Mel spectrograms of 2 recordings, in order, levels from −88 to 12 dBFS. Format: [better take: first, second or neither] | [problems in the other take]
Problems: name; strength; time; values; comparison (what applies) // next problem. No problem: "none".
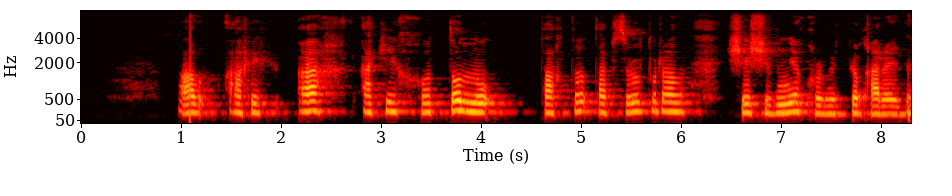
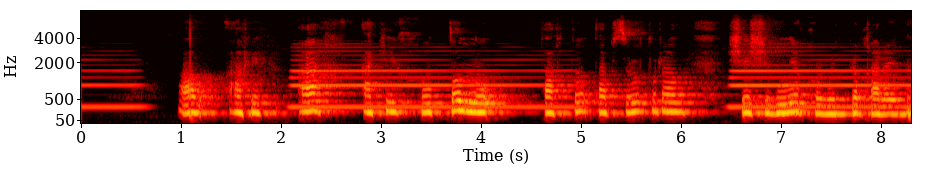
first | background sound (Wind instrument, woodwind instrument); 11 dB below the speech // room echo; dies away in 0.9 s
